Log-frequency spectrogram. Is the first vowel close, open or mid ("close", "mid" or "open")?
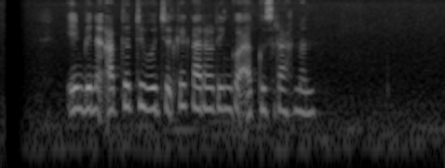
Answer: close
